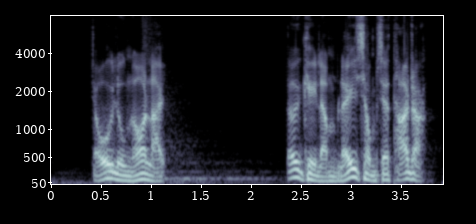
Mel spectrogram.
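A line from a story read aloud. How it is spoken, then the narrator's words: Shouting. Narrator (Vietnamese): Phan Văn Trung quát lên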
